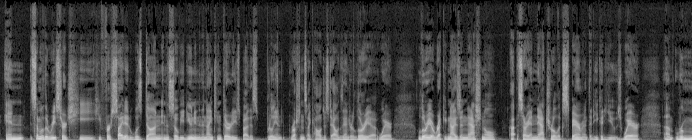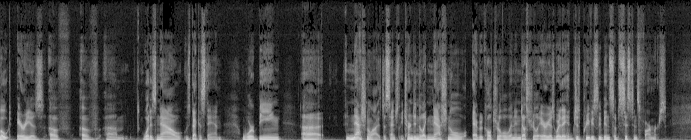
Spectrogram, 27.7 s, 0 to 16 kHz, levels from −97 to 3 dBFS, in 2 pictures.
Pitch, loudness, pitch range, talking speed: 110 Hz, -22 LUFS, 100-120 Hz, 155 wpm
